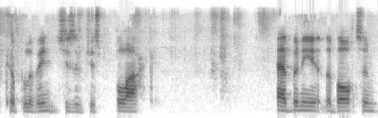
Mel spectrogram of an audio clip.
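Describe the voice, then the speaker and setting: A man with a Welsh accent speaks at a moderate pace in a fairly low voice. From Wales. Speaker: snooker channel co-host. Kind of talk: casual chat.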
